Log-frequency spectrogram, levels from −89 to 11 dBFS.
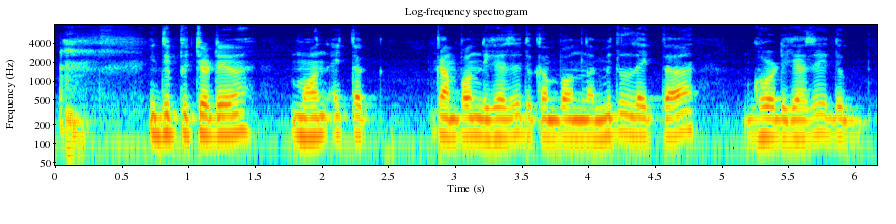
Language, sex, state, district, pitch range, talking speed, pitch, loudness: Nagamese, male, Nagaland, Kohima, 120-140 Hz, 185 wpm, 130 Hz, -18 LUFS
